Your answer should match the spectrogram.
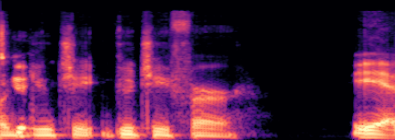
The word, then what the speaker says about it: Guccifer: Guccifer. Yeah, it's Well, it's Guifer is how you pronounce it, but yeah, Guccifer is like Lucifer, but not a demon.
